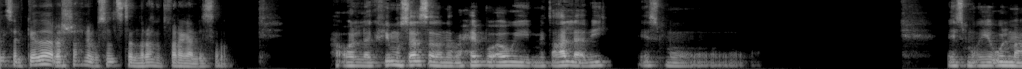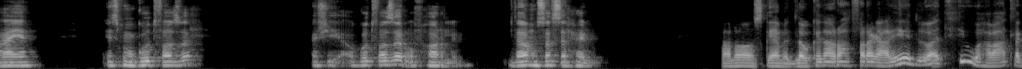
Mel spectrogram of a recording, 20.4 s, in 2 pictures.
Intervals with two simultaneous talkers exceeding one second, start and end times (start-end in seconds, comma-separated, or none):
none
